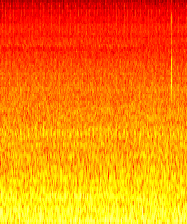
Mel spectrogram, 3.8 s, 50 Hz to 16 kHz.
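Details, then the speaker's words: Land Rover Discovery 4 with freshly rebuilt 3.0L SDV6 diesel: steady, even, quiet idle hum, no knocks, ticks or surging; smooth healthy idle after rebuild. "boy that engine is running quiet"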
